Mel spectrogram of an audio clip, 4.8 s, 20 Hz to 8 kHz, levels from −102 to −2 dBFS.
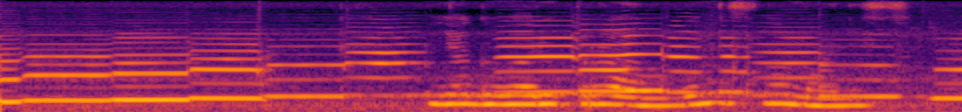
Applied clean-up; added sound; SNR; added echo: none; Wind instrument, woodwind instrument; -1 dB; reverberation time 0.3 s.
